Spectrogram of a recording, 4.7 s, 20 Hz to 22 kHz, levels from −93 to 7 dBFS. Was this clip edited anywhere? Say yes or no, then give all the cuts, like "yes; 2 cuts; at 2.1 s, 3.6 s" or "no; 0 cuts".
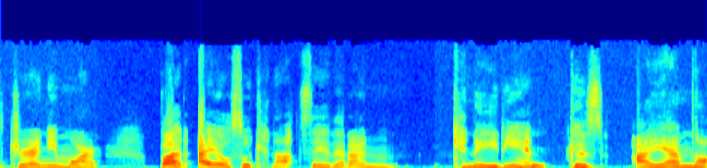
yes; 1 cut; at 3.0 s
